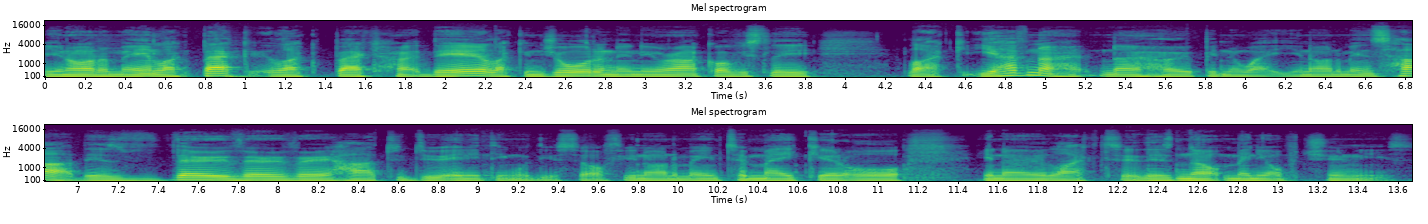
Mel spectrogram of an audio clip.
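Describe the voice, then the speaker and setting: A man's very fast delivery in a medium pitch, with a dark, mellow tone and fairly even intonation. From Western Sydney, Australia. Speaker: cafe owner. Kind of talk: casual chat.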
